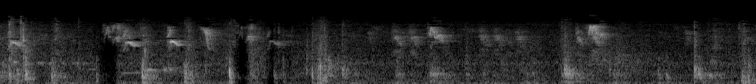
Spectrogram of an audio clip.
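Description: Small birds chirping in short, high, repeated calls, mixed with scattered footsteps on stone paving.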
